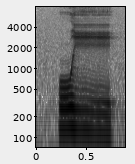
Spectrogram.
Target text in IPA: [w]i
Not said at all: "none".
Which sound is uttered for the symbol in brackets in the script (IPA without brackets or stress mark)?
w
